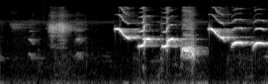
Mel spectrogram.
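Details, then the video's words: Greater green leafbird singing to provoke other leafbirds: after a faint soft note comes a rapid, tumbling run of bright slurred whistles and buzzy chips. "cucak ijo gacor full isian mewah rayu c ijo lain bunyi"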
